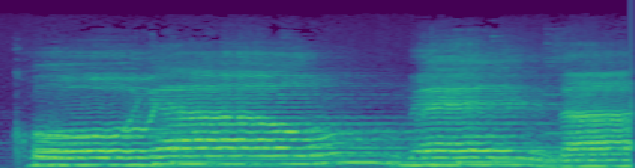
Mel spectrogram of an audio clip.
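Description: Recorded Japanese pop music: a group of voices, low and male-sounding, sings sustained wordless harmony chords that swell in about a quarter second in, right after a quiet passage, with the pitches sliding between chords.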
